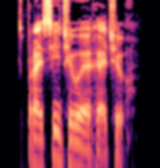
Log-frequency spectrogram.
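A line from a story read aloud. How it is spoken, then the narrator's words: Dry demand. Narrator (Russian): сухо потребовала женщина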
